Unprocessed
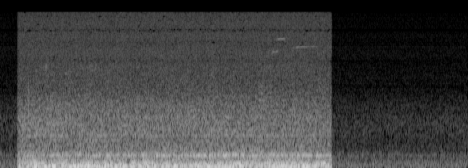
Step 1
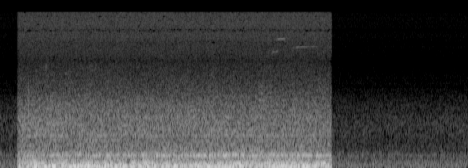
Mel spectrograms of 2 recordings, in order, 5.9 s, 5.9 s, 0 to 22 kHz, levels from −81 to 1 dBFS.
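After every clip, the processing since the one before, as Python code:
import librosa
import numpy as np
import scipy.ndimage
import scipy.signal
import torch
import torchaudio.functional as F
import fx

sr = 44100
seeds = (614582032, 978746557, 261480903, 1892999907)

y = fx.peak_eq(x, sr, hz=4700.0, db=-9.5, octaves=1.5)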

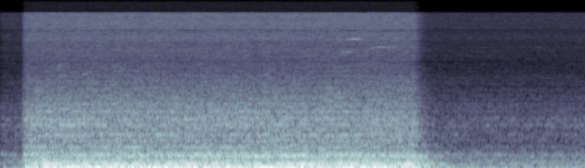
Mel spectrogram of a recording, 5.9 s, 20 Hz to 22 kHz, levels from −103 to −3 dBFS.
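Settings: y = fx.room_shoebox(x, sr, seeds[0], volume_m3=45.0, walls='mixed', distance_m=1.2)
y = F.gain(torch.from_numpy(y), -3.0).numpy()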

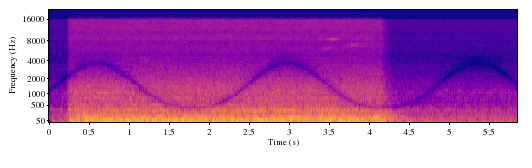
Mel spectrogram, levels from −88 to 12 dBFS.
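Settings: y = fx.filter_lfo_notch(x, sr, shape='sine', hz=0.42, low_hz=370.0, high_hz=3700.0, q=1.4)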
